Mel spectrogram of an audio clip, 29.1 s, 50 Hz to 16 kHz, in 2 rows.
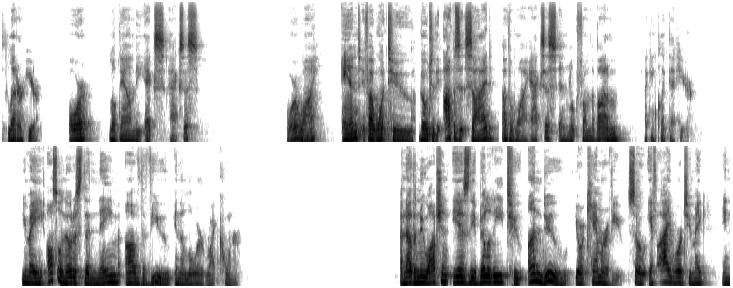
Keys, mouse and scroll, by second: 3.2 click, 5.6 click, 12.4 click, 16.0 click, 19.0 click, 20.1 middle click.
